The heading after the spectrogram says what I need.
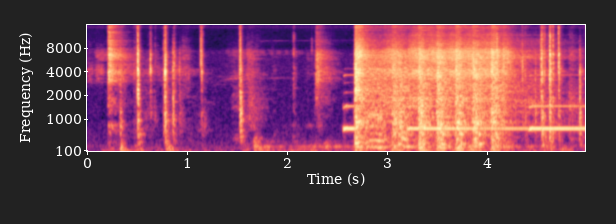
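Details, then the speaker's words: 1999 Chevy Cavalier crank-no-start with no DTCs, during a compression test viewed on a scope: clicks, then the starter whines and the engine cranks with a weak, uneven chuff and never catches; compression is not looking good. "so next step is compression is not looking too good"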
